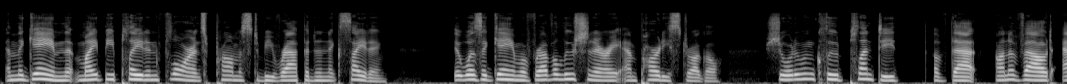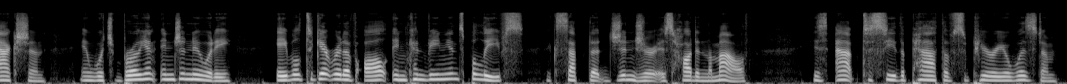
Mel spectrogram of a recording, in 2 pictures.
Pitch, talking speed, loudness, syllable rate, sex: 195 Hz, 170 wpm, -18 LUFS, 5.4 syllables/s, female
